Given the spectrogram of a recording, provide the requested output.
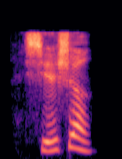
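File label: "xuesheng", Mandarin Chinese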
